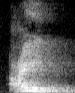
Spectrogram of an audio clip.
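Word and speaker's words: عين: তারপরে এখানে আছে আইন হা, প্রথমেই বলেছে হা উচ্চারণ করার সময় একটা হা বেরোবে, বাতাস বেরোবে, এবং আইনটা বের করার সময় আমাদেরকে কণ্ঠনালীর এই মাঝখান হইতে উচ্চারিত করতে হবে আইন।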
